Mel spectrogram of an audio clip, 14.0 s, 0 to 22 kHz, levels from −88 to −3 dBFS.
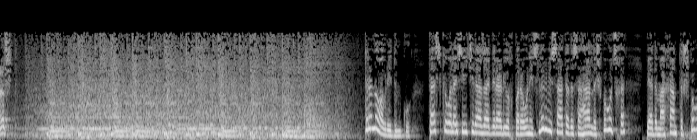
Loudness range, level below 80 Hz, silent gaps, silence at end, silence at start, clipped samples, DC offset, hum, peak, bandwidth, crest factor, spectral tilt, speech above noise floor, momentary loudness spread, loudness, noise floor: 3 LU; -40 dBFS; none; 0 s; 0 s; under 0.1%; under 0.1%; none; -6 dBFS; 8.8 kHz; 12 dB; -5.5 dB/octave; 22 dB; 8 LU; -19 LUFS; -40 dBFS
